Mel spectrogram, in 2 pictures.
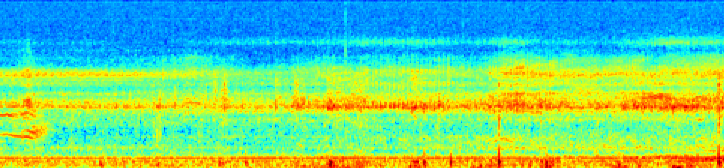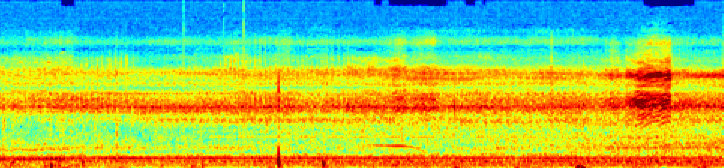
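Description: Ambulance idling: a steady mechanical hum with a high whine, getting louder toward the end, with a brief surge just before the end. Scattered crunches of footsteps on gravel.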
